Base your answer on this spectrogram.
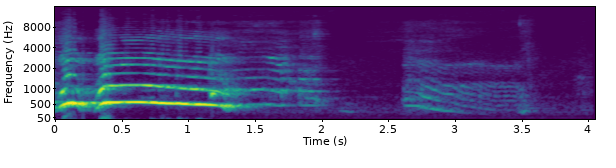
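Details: A Schnauzer howls along as the US national anthem is sung indoors. A sustained, tonal howl slowly sags in pitch for about a second and a half. A quieter, wavering falling howl follows after a short pause.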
